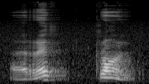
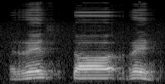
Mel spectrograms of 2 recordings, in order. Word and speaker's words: restaurant: syllable word not three syllabic world because it's pronunciation is restraunt we generally pronounce it as rest our rent which is wrong both the boys were the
